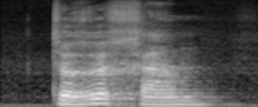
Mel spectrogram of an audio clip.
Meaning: to return, go back
- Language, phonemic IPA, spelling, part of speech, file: Dutch, /təˈrʏxaːn/, teruggaan, verb, Nl-teruggaan.ogg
